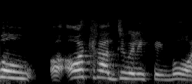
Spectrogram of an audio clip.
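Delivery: mock tongue-in-cheek, playfully sarcastic, facetious. Imitating therapists who blame others when vouchers aren't handed out: facetious imitation. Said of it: "I'm being a little bit facetious and a bit cheeky".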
